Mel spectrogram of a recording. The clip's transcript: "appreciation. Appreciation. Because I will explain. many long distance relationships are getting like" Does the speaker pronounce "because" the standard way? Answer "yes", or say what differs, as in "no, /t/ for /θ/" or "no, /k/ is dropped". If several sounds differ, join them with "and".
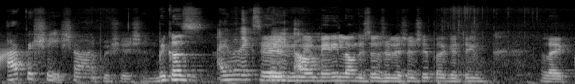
yes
